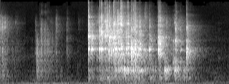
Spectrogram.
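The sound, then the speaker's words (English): A brief shake of dice, then a loud clattering tumble across a hard tabletop that rattles for about a second and a half before settling, with no one talking. “But I need you to pick up your dice and roll it first.”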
